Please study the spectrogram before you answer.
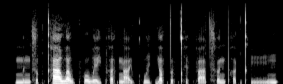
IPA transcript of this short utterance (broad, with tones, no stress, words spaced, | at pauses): mɪ˧ŋsʊ˥k̚ t̪ʰaː˥wɐ˨˧wpʰo˨w e˨jpʰɐ˧t̚ ŋaː˨˩jkʷʰiː˥k̚ jɐ˥p̚ t̪ɐ˨t̚pʰɪ˥k̚faː˨ t͡sʰɵ˧npʰɐ˨˥k̚t̪ʰiː˨˥ŋ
